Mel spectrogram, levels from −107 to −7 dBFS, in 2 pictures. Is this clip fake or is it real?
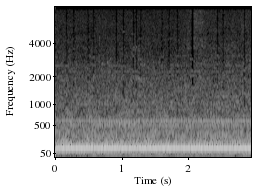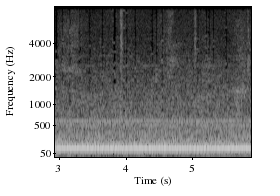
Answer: real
